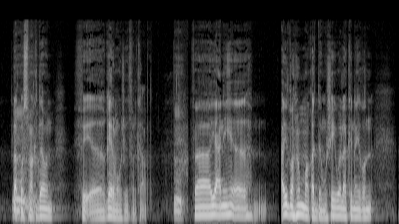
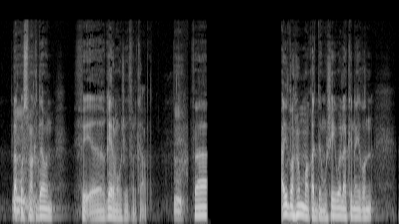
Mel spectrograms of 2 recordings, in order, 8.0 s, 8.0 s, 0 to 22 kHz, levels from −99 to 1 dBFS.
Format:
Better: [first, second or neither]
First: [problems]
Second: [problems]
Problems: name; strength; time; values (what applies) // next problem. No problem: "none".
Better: first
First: none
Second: audio cutting out; at 4 s for 1.5 s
